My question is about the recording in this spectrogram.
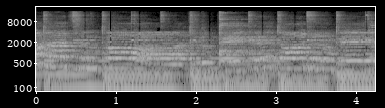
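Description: Women's choir singing a hymn in Hmong, over instrumental accompaniment with sustained low bass notes.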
